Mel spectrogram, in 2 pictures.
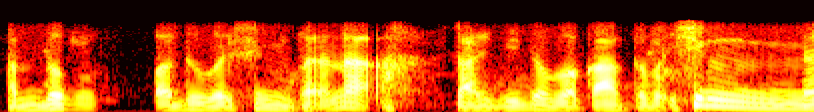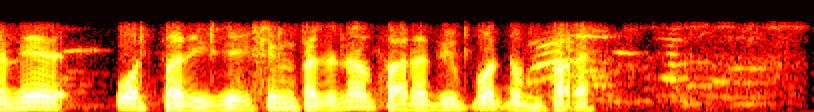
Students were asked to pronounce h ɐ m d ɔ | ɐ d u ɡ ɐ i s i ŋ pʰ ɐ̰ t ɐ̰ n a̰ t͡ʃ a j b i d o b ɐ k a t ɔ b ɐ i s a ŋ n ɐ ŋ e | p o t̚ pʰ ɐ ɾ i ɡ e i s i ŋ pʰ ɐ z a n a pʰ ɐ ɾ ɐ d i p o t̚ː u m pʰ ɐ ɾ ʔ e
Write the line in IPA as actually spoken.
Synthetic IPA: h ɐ m d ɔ | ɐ d u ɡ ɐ i s i ŋ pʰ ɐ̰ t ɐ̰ n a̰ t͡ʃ a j b i d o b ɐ k a t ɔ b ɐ i s i ŋ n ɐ n e | p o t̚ pʰ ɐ ɾ i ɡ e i s i ŋ pʰ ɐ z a n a pʰ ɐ ɾ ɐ d i p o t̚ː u m pʰ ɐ ɾ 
